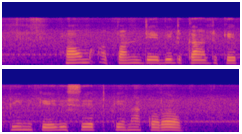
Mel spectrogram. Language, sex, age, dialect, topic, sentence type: Maithili, female, 36-40, Eastern / Thethi, banking, question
